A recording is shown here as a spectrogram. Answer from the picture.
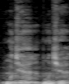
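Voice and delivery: murmured softly, trembling; murmure tremblant. A narrator's reading. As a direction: breathe it out, afraid to open it. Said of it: "murmura-t-elle". (murmuré tout bas, tremblante)

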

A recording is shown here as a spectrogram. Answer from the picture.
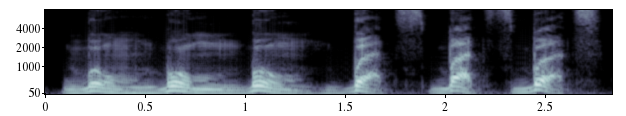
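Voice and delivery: slow, drawn booms then short bangs; imitated banging. A narrator's reading. Narrator voices muffled blows from the rubble, imitated banging. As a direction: sound out each thud separately.

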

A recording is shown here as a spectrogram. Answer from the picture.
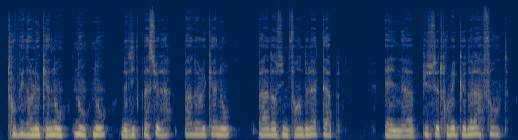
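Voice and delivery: cornered servant, frantic; panicked denial. A narrator's reading. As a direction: blurt it out in rising panic. Panicked denial about the cannon.

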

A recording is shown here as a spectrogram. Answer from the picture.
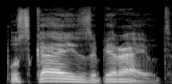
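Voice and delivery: very slow, drawn-out dismissal; lazily slow falling reply; unconcerned monk. Acted. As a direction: stretch the words out, untroubled. Monk shrugs off the curfew.

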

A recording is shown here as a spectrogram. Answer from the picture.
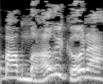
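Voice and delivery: ordinary delivery, nothing marked

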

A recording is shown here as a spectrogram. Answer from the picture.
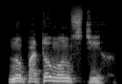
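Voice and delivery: usual speaking voice

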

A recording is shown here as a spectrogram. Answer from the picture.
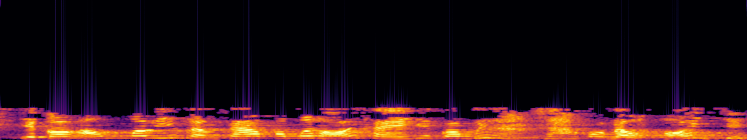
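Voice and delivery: a laughing imitation of a panicked mother; flustered mock whine. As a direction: play the confused disciple pleading back. Disciple's flustered answer.

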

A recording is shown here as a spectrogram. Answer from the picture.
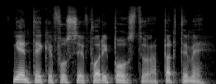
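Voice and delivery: plain reading voice

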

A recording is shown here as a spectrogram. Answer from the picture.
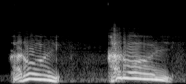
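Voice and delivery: high, drawn crowd cry; soldiers' high-pitched outcry; shouting. A narrator's reading. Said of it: "закричали несколько англичан".

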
